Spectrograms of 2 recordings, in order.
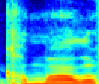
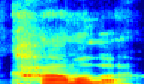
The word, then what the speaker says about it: Kamala: Kama you know Kamala and I've been saying Kamala for the whole time why did nobody over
